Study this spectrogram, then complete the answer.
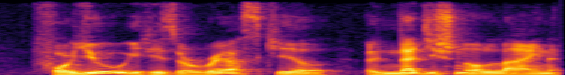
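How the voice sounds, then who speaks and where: A man with a slight French accent speaks at a fairly quick pace, at a medium pitch. His pitch varies in an ordinary way, and the recording is very clean with a silent background. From France. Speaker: online course instructor. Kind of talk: lecture.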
